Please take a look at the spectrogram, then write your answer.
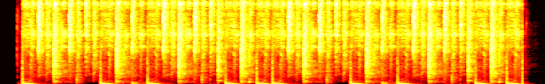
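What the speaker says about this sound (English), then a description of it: "We've got this breakbeat." A sampled drum breakbeat loops steadily: punchy kicks and sharp snares carry a busy hi-hat and cymbal wash, loud and up close in a repeating syncopated groove with no voices.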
